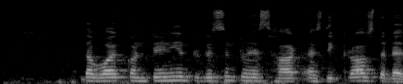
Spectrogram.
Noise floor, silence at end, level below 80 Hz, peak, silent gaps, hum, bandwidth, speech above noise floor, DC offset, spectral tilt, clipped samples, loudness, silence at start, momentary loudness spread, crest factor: -61 dBFS; 0 s; -58 dBFS; -16 dBFS; none; none; 16 kHz; 30 dB; under 0.1%; -6 dB/octave; under 0.1%; -32 LUFS; 0.6 s; 7 LU; 16 dB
